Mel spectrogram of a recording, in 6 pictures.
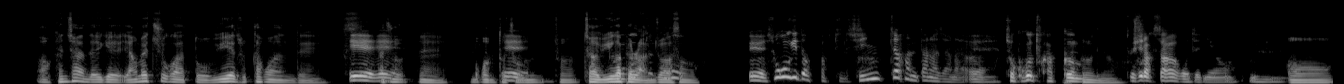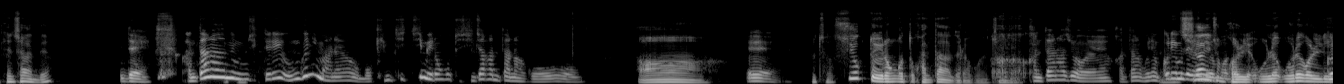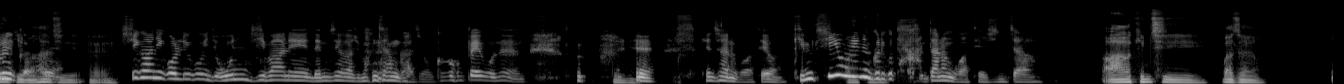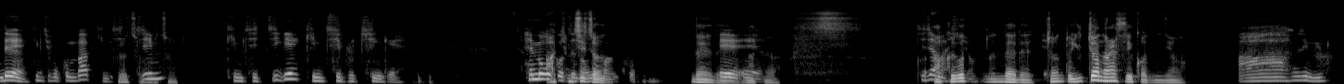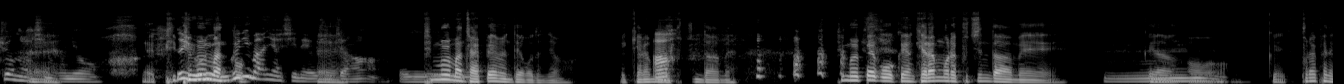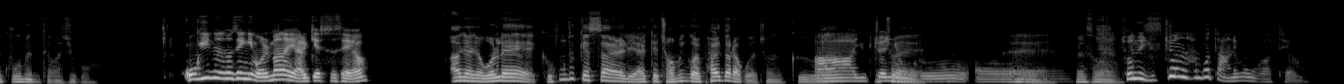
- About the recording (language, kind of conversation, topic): Korean, unstructured, 간단하게 만들 수 있는 음식 추천해 주실 수 있나요?
- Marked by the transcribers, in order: unintelligible speech; tapping; other noise; other background noise; laughing while speaking: "한참 가죠. 그거 빼고는 예"; laugh; lip smack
